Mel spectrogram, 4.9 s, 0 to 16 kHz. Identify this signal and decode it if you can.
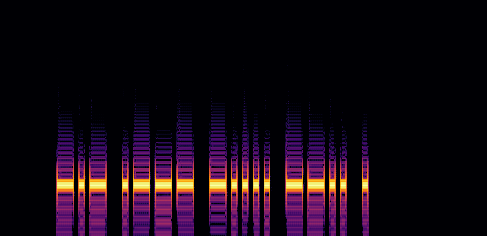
Morse code, heard as a keyed tone, about 22 wpm, 700 Hz. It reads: KJ6ZE
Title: USA Call Signs - 5 Characters - Repeated 3x - 22wpm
